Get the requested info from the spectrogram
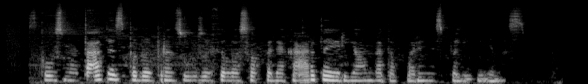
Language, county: Lithuanian, Vilnius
